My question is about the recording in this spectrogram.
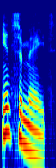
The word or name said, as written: intimate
